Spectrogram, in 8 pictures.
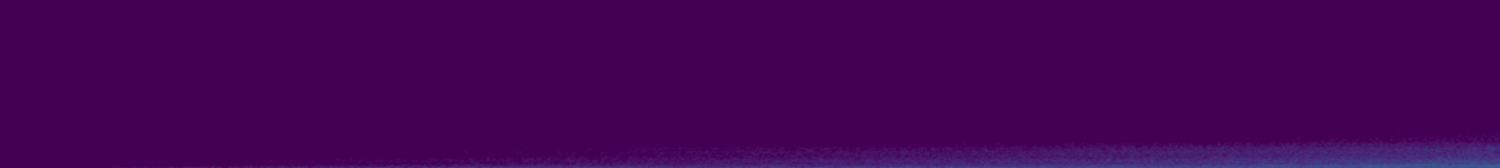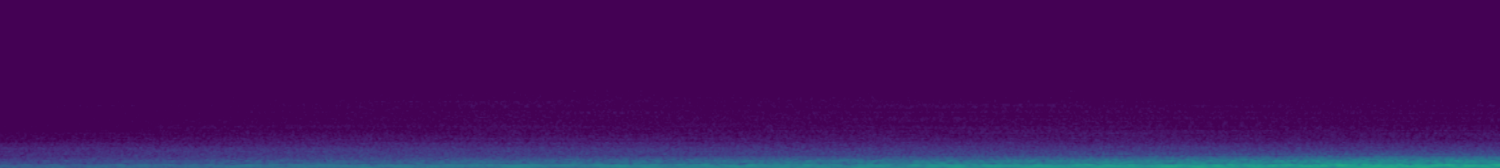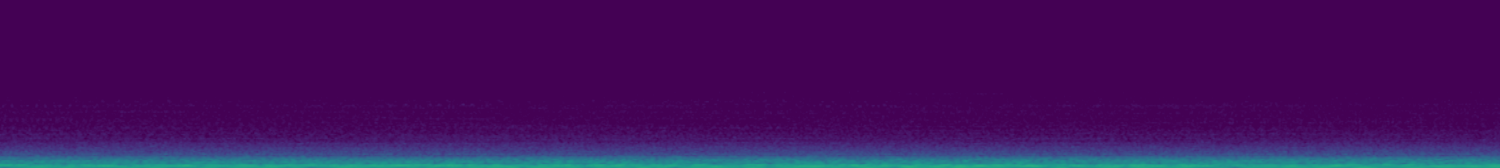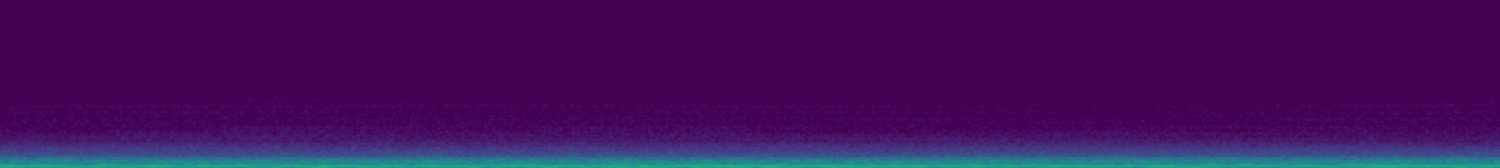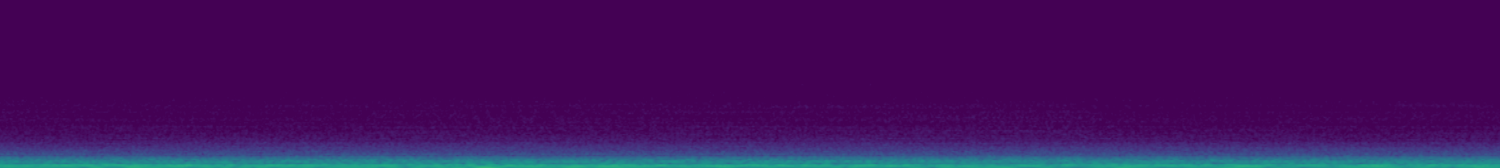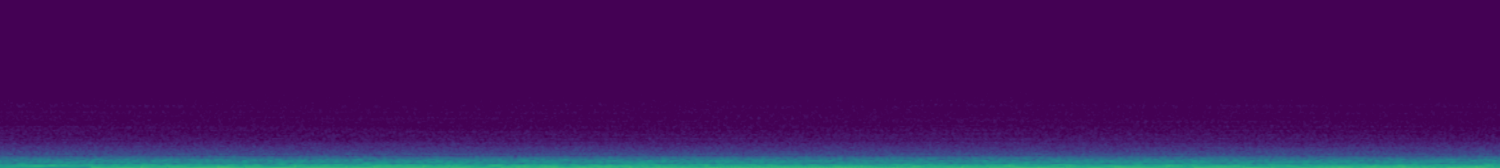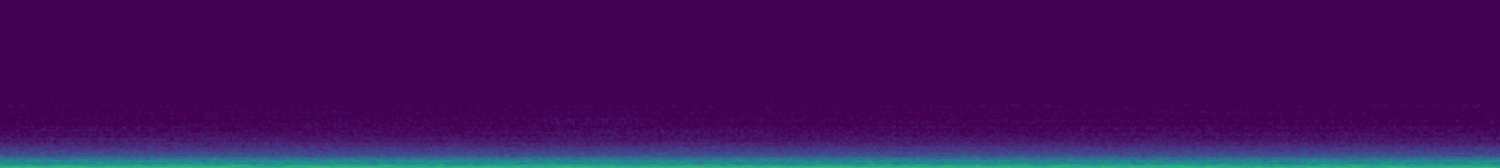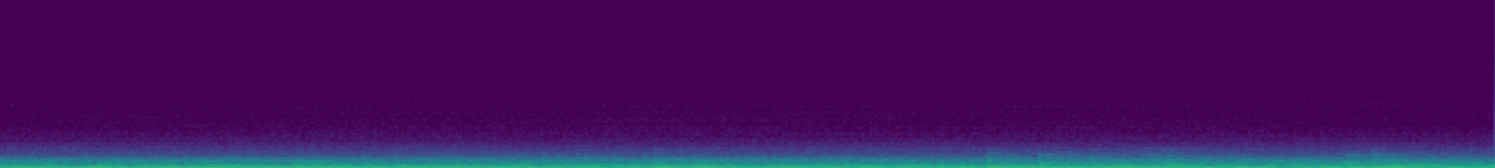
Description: Genre: Ambient/Deep Techno/Dub Techno/Electro.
